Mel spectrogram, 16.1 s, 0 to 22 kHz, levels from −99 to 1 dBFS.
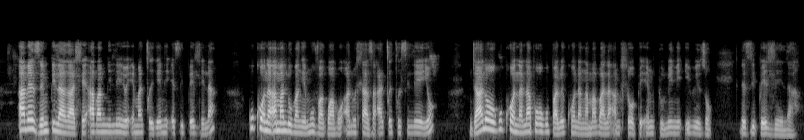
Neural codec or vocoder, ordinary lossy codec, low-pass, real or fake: none; Opus, 32 kbps; 7.2 kHz; real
